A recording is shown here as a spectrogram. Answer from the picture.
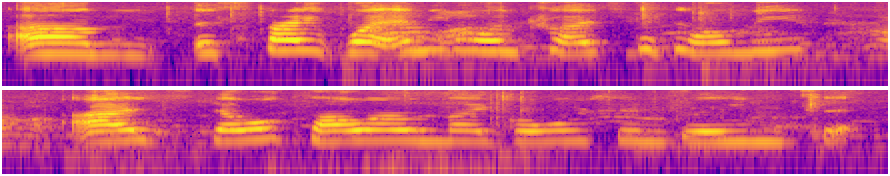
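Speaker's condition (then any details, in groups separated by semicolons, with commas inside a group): Cerebral palsy; onset at 19 days old from encephalitis, high fever and first seizure, 23 years, scoliosis, scoliosis surgery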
